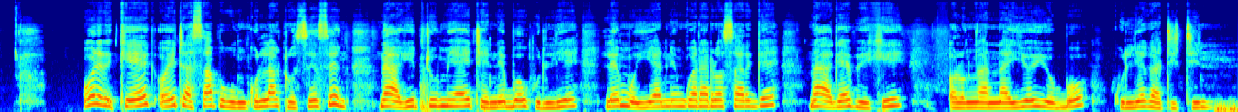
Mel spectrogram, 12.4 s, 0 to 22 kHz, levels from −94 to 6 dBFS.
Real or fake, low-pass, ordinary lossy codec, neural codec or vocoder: real; 19.8 kHz; none; none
